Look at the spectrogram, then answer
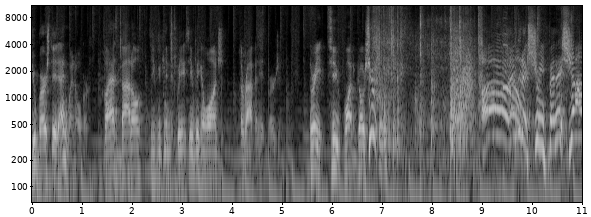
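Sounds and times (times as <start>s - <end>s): spinning tops whirring: 6.8s - 9.1s.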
